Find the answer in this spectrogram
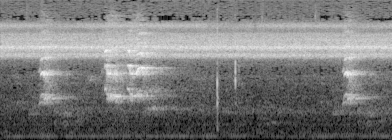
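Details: Sri Lankan junglefowl in the wild at Monaragala, Sri Lanka: short, bright, nasal calls in three bursts, the middle one a two-part phrase, over a steady high shrill of insects.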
